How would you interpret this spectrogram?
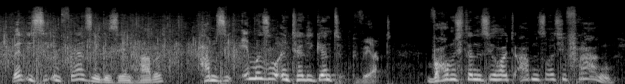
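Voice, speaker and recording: Animated cocky champion boxer. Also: male voice, sits high, background noise, exaggerated voice. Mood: mocking. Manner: boastful, provocative, rhetorical. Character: cocky, quick-witted champion boxer, proud showman. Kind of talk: radio drama interview scene.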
